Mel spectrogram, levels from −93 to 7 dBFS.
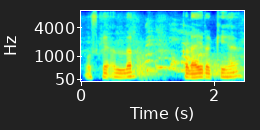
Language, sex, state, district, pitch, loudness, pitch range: Hindi, male, Uttar Pradesh, Saharanpur, 125 Hz, -21 LUFS, 120-155 Hz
